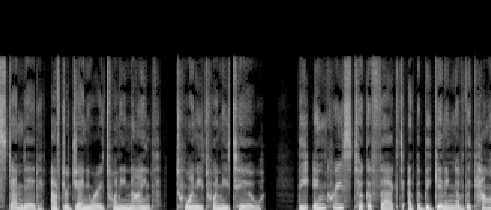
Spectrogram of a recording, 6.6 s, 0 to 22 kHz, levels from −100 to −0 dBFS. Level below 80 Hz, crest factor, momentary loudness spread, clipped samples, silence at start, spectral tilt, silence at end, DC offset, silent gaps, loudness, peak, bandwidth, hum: -60 dBFS; 16 dB; 6 LU; under 0.1%; 0 s; -5.5 dB/octave; 0 s; under 0.1%; none; -22 LUFS; -6 dBFS; 16.5 kHz; none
